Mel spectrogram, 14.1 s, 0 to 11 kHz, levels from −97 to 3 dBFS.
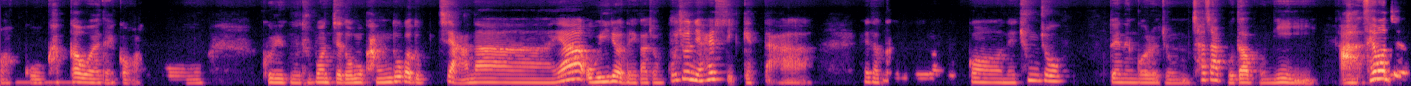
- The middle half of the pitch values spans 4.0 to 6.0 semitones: Yes, average, 5.1 semitones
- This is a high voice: No, medium, 155 Hz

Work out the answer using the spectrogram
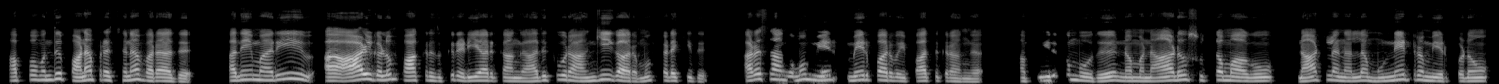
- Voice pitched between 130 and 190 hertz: Yes, medium, 185 Hz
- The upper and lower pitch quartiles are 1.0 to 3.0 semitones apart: No, average, 4.1 semitones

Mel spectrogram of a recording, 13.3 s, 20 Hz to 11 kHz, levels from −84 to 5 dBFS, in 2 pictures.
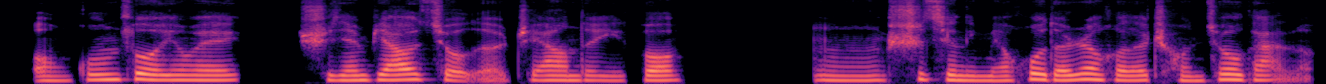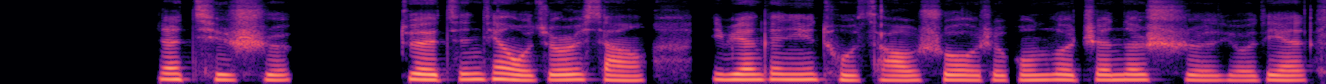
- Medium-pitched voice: No, high, 195 Hz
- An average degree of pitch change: No, narrow, 1.9 semitones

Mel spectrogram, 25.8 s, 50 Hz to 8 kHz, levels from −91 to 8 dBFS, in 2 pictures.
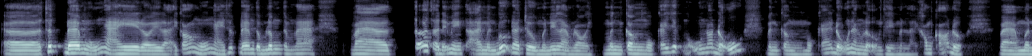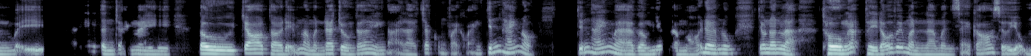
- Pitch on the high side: No, medium, 145 Hz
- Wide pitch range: No, average, 4.1 semitones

